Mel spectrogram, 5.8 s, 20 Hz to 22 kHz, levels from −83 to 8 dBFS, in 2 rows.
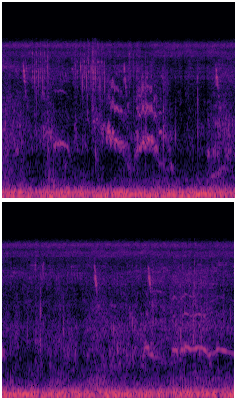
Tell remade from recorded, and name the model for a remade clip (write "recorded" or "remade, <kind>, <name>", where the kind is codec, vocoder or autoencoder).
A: recorded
